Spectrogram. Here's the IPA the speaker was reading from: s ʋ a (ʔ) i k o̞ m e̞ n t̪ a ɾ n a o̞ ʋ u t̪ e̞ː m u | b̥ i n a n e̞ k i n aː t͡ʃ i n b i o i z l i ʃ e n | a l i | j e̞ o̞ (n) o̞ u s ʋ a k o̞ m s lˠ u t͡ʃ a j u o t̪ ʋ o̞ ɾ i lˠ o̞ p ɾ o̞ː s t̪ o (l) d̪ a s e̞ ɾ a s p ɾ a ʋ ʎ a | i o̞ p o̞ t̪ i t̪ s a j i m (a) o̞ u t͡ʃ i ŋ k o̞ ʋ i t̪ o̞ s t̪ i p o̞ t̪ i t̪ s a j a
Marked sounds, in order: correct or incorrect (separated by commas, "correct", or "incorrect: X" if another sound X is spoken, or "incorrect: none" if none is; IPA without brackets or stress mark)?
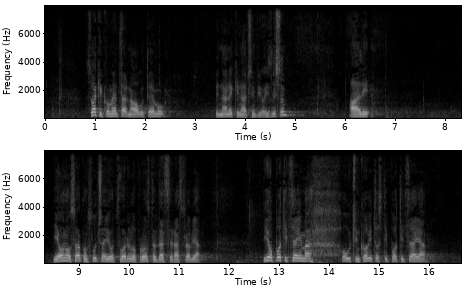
incorrect: k, correct, incorrect: ɾ, correct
